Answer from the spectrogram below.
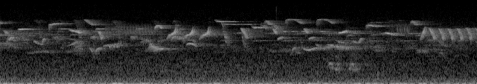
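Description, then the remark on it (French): Many birds sing and chirp at once in a dense, overlapping chorus of high whistles and trills, steady throughout with no voices, set against a soft outdoor background hum. “Les oiseaux chantent partout, dans les villes et les campagnes.”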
